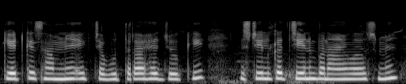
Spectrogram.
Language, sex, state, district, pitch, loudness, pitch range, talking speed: Hindi, female, Jharkhand, Ranchi, 255 Hz, -15 LUFS, 250-270 Hz, 220 wpm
